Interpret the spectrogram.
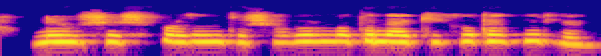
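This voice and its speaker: An actress playing a wronged young wife who pleads and apologizes. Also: female voice, high-pitched, level tone, normal speed, muffled recording. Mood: pleading. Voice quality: pleading, tearful. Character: wronged young wife back from work abroad.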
